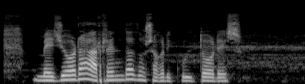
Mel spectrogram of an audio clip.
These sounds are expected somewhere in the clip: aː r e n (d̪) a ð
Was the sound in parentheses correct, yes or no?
yes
